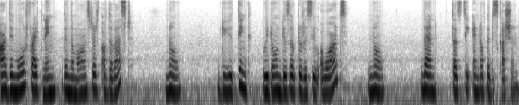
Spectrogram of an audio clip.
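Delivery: ordinary delivery, nothing marked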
